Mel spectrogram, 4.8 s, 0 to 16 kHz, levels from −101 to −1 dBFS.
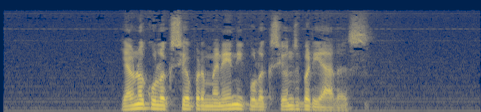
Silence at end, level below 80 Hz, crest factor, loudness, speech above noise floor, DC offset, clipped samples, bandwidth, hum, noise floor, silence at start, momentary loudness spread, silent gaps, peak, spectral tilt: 1.15 s; -46 dBFS; 20 dB; -19 LUFS; 38 dB; under 0.1%; under 0.1%; 11.5 kHz; none; -56 dBFS; 1.2 s; 11 LU; none; -2 dBFS; -5.5 dB/octave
